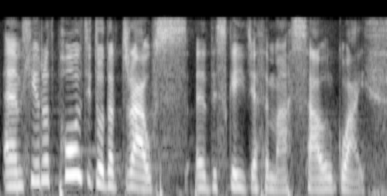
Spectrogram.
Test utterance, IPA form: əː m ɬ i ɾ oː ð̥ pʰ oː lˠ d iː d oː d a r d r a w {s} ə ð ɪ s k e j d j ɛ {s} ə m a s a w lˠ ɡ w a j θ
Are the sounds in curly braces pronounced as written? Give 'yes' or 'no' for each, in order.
yes, no

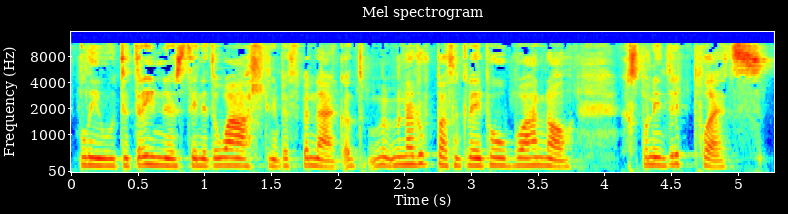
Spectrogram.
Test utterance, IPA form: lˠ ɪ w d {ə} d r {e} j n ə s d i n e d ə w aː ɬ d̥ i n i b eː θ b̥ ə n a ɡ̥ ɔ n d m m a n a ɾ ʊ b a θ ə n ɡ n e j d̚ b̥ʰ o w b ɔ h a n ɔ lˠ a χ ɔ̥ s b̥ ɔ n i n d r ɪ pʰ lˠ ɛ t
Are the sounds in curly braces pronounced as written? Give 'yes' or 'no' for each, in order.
yes, yes

